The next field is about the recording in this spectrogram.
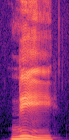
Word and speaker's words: knee: The letter K is not pronounced in the following words. Repeat them during the pauses. – No. New. Knowledge. knee, knife, blackguard.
